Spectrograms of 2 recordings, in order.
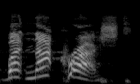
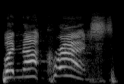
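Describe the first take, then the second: First: Slow, with stress on not; slow emphasis. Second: Drawn out, stress on not; slower again. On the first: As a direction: say each word deliberately. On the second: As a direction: let it sink in. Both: Shown as a demonstration. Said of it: "listen to what the word says".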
